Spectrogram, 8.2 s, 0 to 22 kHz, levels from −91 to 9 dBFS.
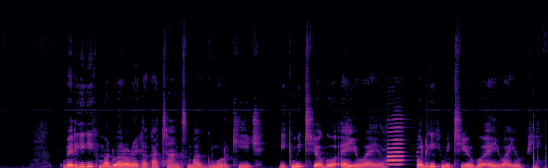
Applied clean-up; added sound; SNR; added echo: neural mask model RNNoise.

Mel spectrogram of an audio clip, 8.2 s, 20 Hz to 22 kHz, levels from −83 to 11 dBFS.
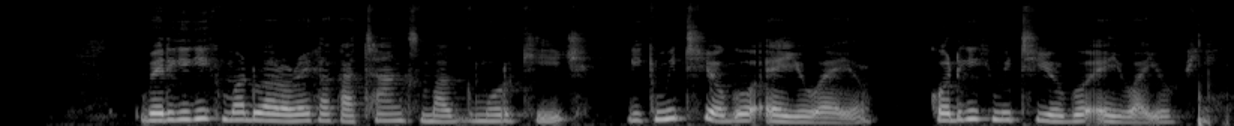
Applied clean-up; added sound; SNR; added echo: neural mask model Resemble Enhance denoiser.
